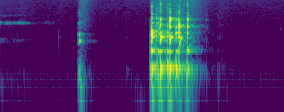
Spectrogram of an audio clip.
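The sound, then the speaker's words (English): A brief hiccup-like catch is followed by a loud, rumbling burp after drinking birch beer, lasting about a quarter second, with no talking around it. “Get that birch beer burps.”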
